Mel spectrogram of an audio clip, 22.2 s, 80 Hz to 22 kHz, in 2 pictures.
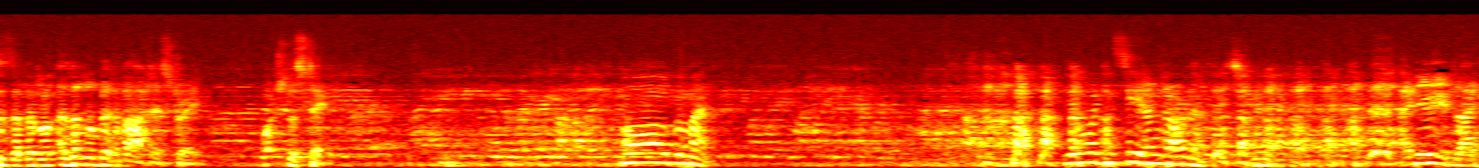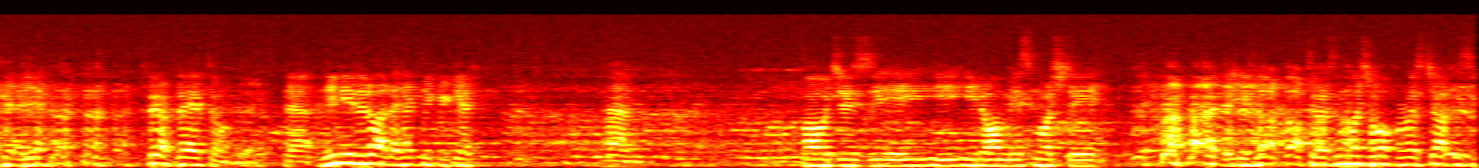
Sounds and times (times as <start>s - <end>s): Speech: 20.2s - 22.1s.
